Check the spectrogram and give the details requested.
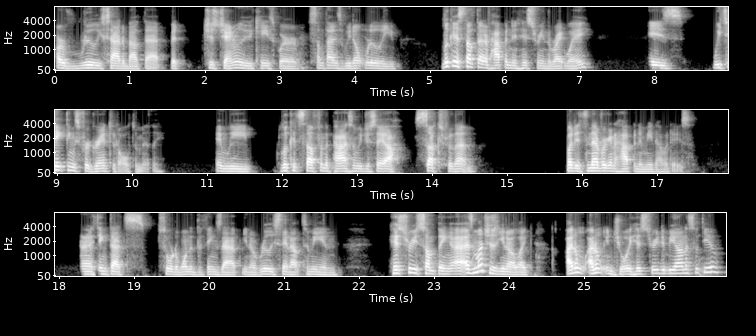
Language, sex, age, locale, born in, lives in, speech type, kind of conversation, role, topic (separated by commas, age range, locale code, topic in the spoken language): English, male, 20-24, en-US, United States, United States, conversation, podcast, host, How can reflecting on history help us make better choices today?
